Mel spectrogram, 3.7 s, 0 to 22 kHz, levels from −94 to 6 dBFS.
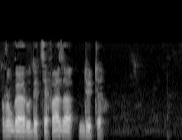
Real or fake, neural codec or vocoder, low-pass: real; none; 7.2 kHz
